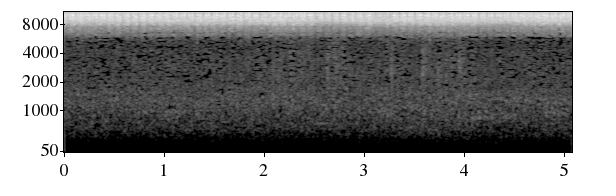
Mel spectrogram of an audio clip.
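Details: Cricket stridulation, the wing-comb chirping of males, heard as a constant, very high ringing trill with fast rapid pulses and even loudness, without other noises.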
